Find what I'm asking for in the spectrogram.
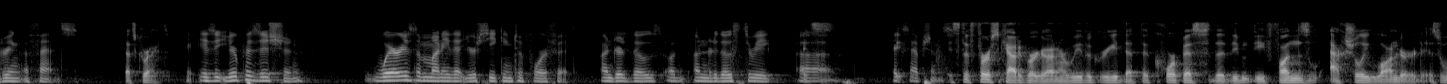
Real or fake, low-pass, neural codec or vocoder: real; 7.2 kHz; none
